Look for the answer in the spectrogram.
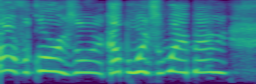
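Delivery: very high-pitched, hyped-up, excited selling voice. Recapping a wrestling show's hype for the next event: Jimmy Hart voice. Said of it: "I really like the Jimmy Hart voice".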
